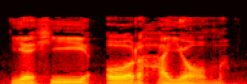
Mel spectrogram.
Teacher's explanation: you can see there's a glottal before the word or both times. The word or should have a little flip at the end as opposed to in Midwestern R.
